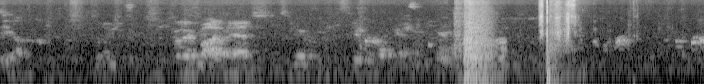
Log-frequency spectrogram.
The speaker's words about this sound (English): Sorry to just leave like that. Someone just slammed on my door and ran away.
